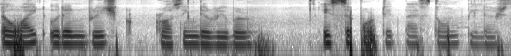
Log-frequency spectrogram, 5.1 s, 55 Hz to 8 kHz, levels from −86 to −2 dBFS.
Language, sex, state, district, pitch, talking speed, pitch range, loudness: English, female, Arunachal Pradesh, Lower Dibang Valley, 160 Hz, 150 wpm, 150-165 Hz, -21 LUFS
